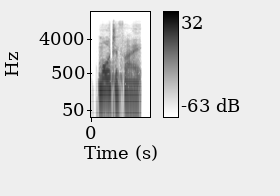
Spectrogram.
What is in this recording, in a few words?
"mortify", Indian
